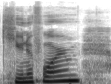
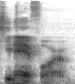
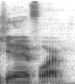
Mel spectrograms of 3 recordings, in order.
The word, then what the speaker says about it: cuneiform: ever seen written, and some people pronounce it like cuneiform. I don't never know. No, it's cuneiform. Thank you. It has to be cuneiform. Why is the I there if it's not cuneiform?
